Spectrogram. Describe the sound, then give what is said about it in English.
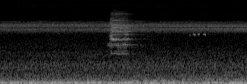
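A single short, harsh blue jay call rings out mid-way at a creek, over a steady high insect drone and low outdoor rumble; a faint brief chirp follows. No one speaks. “Some bird action going on, but I think all this bird action might just be because these blue jays are being cranky.”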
